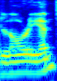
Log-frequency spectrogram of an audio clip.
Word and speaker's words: Lorient: I don't know why I'm saying everything in a French pronunciation, so maybe I should say Lorient so that it doesn't sound like I'm pretending to be French. I do speak some French, but that's besides the point.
